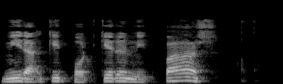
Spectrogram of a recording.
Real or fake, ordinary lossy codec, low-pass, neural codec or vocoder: real; MP3, 32 kbps; 9.9 kHz; none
